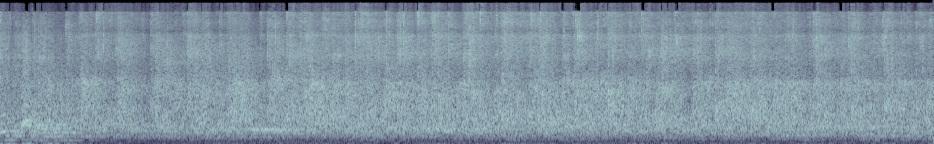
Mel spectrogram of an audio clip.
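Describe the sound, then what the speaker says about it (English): An audience at an induction ceremony gives a resounding round of applause: loud, dense, sustained clapping that continues evenly through the whole clip without speech. "Resounding round of applause for our professor."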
